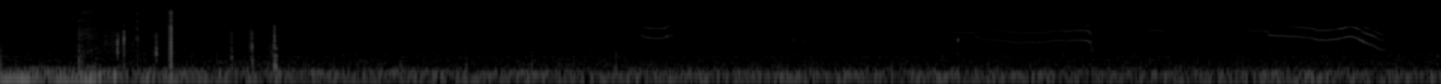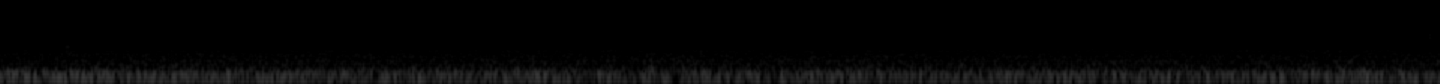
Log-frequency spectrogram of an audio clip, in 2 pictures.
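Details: Jack Russell Chihuahua mix mother with her five newborn puppies: a few thin, high squeaky whines rising and falling, scattered through the middle of the recording over a steady low hum, with soft knocks near the start.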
